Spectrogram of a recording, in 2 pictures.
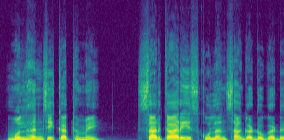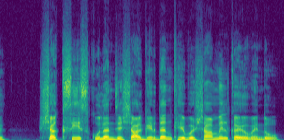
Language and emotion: Sindhi, neutral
